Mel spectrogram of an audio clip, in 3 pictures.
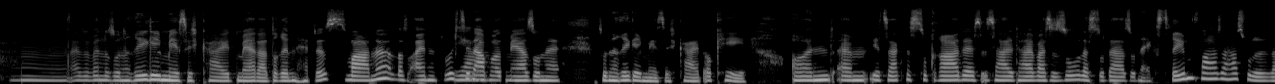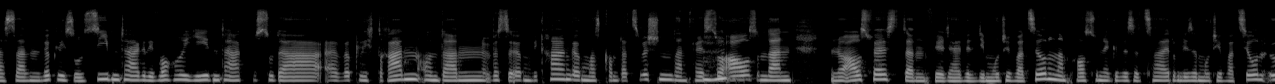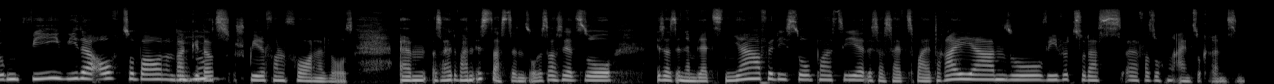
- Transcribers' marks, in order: tapping; other background noise
- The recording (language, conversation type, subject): German, advice, Wie bleibe ich bei einem langfristigen Projekt motiviert?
